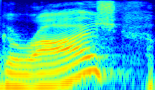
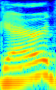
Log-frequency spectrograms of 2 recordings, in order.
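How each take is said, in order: First: The word is said with the speaker's usual pronunciation. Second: The word is said with a British pronunciation. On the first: "instead of" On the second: "sometimes I might think about saying garage"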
